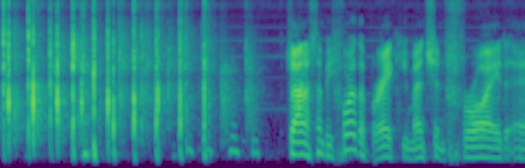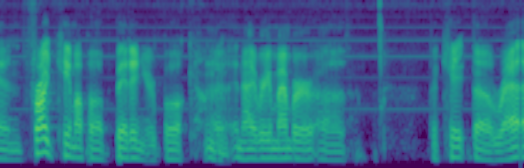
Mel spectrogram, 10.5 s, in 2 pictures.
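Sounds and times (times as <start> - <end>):
sparse applause from a small group: 0.0 - 2.5
speech: 2.4 - 8.9, 9.6 - 10.4.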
